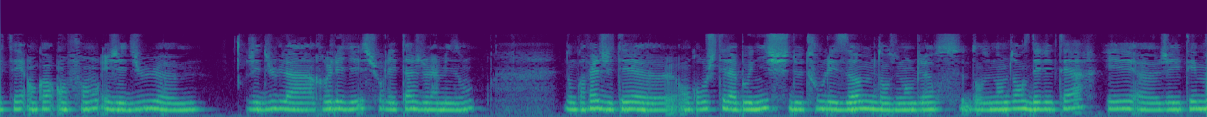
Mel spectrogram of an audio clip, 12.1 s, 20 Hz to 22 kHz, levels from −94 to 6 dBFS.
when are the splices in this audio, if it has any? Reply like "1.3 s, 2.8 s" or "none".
none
